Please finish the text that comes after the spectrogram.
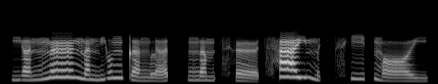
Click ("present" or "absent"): absent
